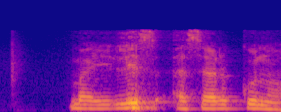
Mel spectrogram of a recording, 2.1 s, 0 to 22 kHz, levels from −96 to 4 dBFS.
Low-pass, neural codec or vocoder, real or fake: 7.2 kHz; codec, 16 kHz, 0.4 kbps, LongCat-Audio-Codec; fake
